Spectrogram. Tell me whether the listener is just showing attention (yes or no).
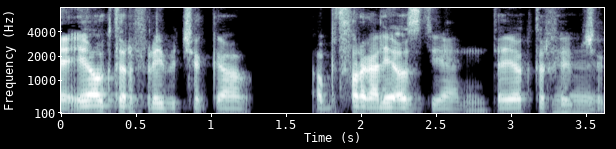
no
